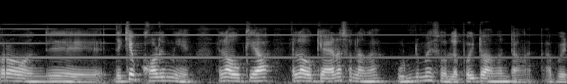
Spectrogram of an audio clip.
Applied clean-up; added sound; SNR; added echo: none; Guitar; 15 dB; none.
